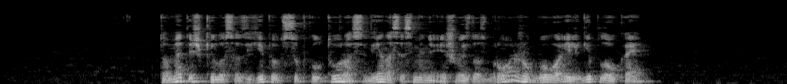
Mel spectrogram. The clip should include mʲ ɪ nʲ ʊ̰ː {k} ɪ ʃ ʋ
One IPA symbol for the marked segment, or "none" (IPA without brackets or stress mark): ʔ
